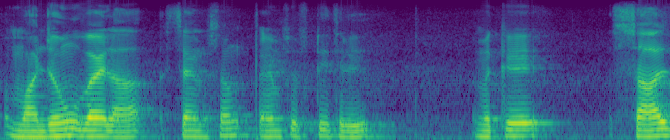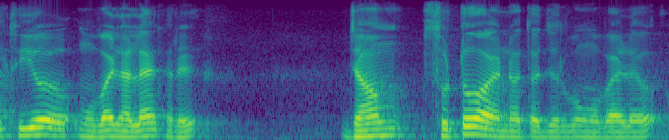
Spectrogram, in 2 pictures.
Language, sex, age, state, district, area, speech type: Sindhi, male, 18-30, Maharashtra, Thane, urban, spontaneous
